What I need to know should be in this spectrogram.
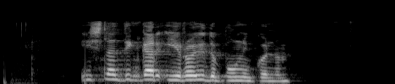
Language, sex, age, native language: Icelandic, female, 60-69, Icelandic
